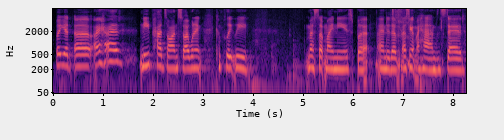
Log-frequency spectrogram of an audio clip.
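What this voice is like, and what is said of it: Hoarse voice, partly lost. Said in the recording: “I lost my voice because of all the screaming, and so that's why I sound like this right now”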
